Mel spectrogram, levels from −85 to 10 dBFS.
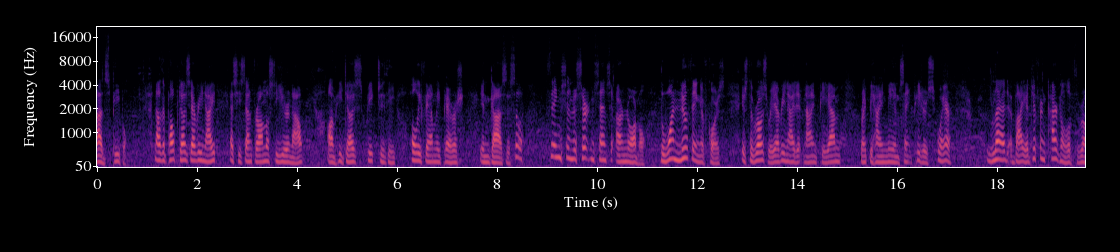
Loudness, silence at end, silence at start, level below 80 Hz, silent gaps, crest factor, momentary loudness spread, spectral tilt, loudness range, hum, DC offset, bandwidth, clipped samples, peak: -32 LUFS; 0 s; 0 s; -60 dBFS; none; 20 dB; 13 LU; -7 dB/octave; 4 LU; none; under 0.1%; 12.5 kHz; under 0.1%; -12 dBFS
